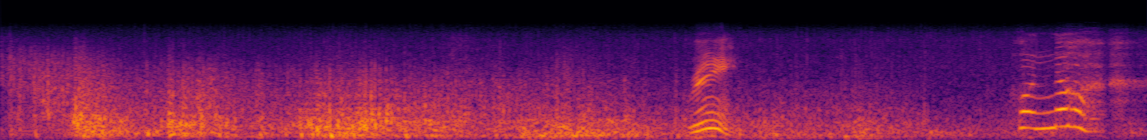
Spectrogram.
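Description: Thunder rumbling for about four seconds, then rain falling more quietly.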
